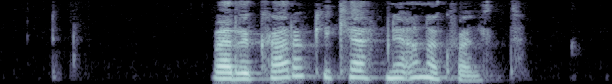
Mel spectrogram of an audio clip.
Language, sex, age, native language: Icelandic, female, 40-49, Icelandic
